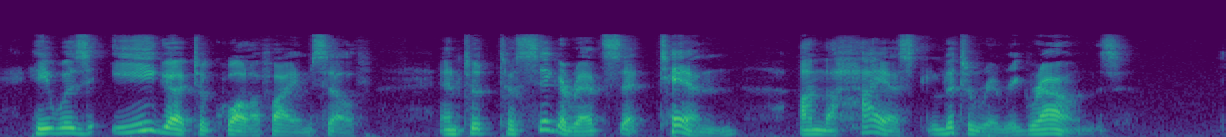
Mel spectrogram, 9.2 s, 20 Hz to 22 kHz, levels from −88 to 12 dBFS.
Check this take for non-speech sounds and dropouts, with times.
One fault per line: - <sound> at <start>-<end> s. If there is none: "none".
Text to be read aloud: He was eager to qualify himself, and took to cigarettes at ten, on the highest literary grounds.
none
